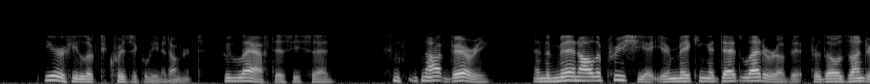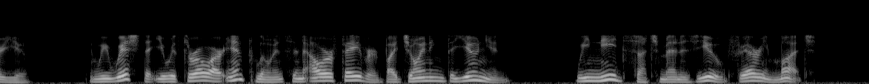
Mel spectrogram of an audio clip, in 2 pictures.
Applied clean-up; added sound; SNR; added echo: neural diffusion model UNIVERSE++.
